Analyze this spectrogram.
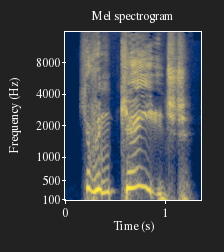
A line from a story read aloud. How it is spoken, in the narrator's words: she gasped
